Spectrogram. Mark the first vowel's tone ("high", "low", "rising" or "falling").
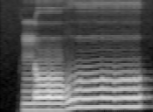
low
